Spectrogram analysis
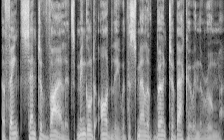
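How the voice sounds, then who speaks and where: A man's voice: rumbling low, very animated, moderate pace, dry recording, studio quality. A man reading a scripted literary mystery story as its first-person narrator.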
